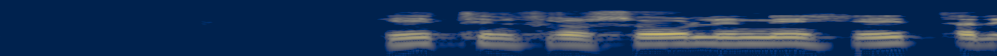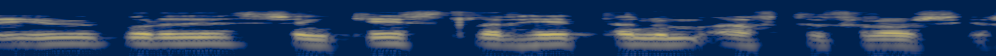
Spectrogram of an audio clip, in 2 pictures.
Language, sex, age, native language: Icelandic, male, 40-49, Icelandic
